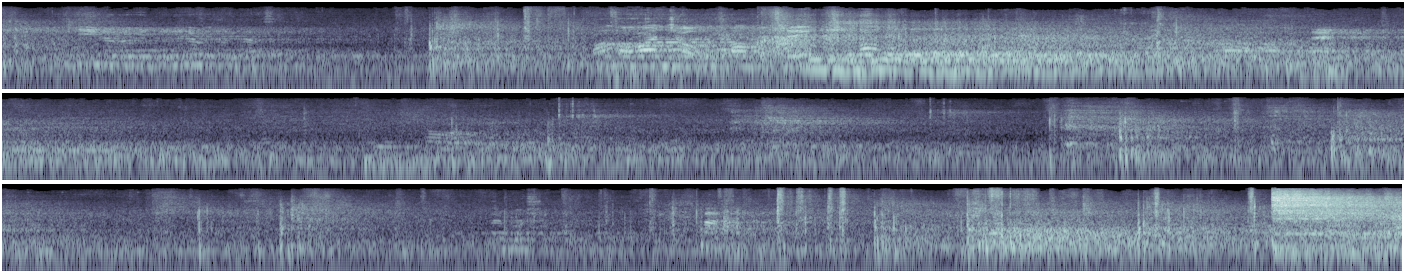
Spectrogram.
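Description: Rackets strike a ball back and forth with sharp pops.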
